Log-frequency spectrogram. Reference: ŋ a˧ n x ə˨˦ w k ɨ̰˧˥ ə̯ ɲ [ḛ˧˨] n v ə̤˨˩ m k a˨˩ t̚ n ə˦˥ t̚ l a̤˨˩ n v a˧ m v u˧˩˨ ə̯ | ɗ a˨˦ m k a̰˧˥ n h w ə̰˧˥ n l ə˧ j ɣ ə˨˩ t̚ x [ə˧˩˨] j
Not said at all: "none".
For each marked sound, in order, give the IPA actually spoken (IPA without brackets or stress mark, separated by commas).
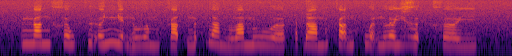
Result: ḛ˧˨, ə˧˩˨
